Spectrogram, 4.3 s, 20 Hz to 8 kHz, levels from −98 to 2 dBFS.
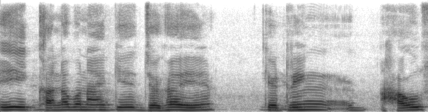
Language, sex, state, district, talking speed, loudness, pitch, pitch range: Chhattisgarhi, male, Chhattisgarh, Rajnandgaon, 110 wpm, -15 LUFS, 185 Hz, 175-195 Hz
